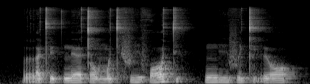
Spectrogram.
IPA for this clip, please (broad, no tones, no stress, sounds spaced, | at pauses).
r a tʲ ɾ ɔ tʲ n ɛ t ɔ m ɔ tʲ f i f ɔ tʲ | ŋ i f i tʲ rʲ ɔ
